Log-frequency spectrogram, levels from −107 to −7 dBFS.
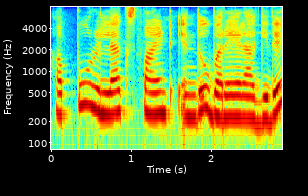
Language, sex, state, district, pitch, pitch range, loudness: Kannada, female, Karnataka, Chamarajanagar, 250 Hz, 230-270 Hz, -15 LUFS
